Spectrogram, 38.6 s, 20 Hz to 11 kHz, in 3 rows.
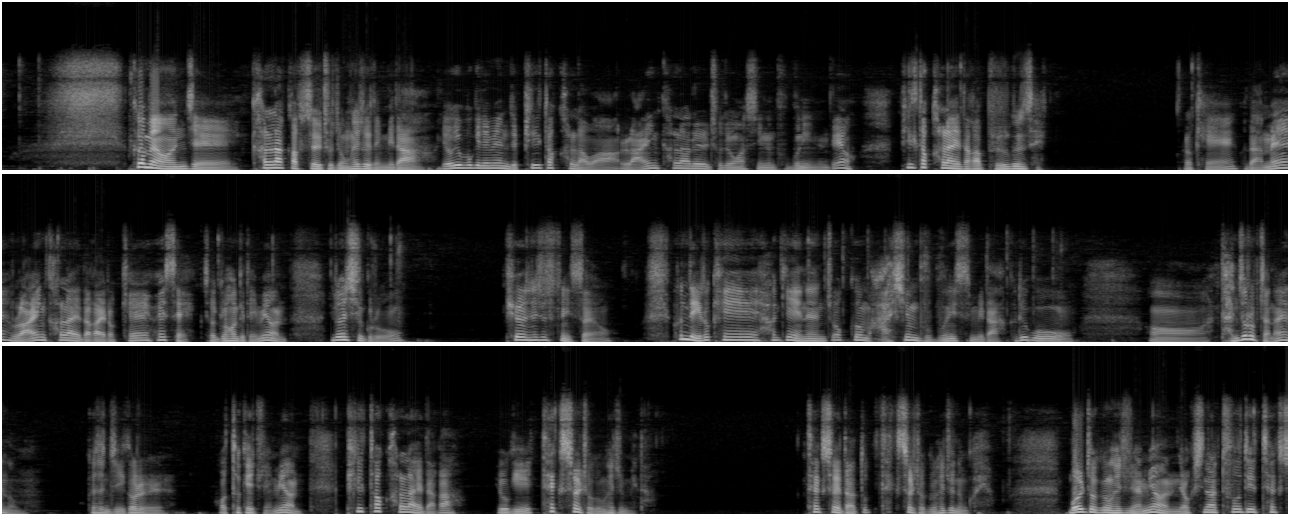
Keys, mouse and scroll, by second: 0.2 alt+middle drag, 0.8 alt+click, 7.3 alt+click, 7.3 alt+middle click, 7.3 alt+right click, 9.3 click, 9.5 alt+middle click, 9.5 alt+right click, 11.6 click, 13.2 click, 14.8 click, 15.4-16.6 alt+drag, 18.8 alt+click, 20.5 alt+click, 21.0 alt+right click, 21.4 alt+middle click, 21.8 alt+click, 22.6 alt+right click, 23.0 alt+middle click, 29.1 alt+middle click, 29.1 alt+right click, 31.0 alt+click, 31.0 alt+middle click, 31.0 alt+right click, 31.1 alt+middle click, 31.1 alt+right click, 33.5 click, 33.5 alt+middle click, 38.0 click.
